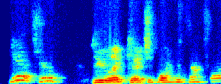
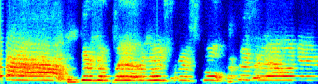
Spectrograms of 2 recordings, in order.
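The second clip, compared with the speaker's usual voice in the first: high frantic yelling of the alarm; panicked shout; 11 semitones higher than usual. Acted. Teacher screaming to the class about a bear.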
